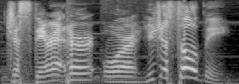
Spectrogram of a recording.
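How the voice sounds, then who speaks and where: A woman's voice: mid-range voice, big pitch swings, measured pace, muffled recording, soft background music. A woman hosting a game playthrough, reading the narration aloud expressively with playful, giggly commentary. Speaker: gaming video host, player reading aloud.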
